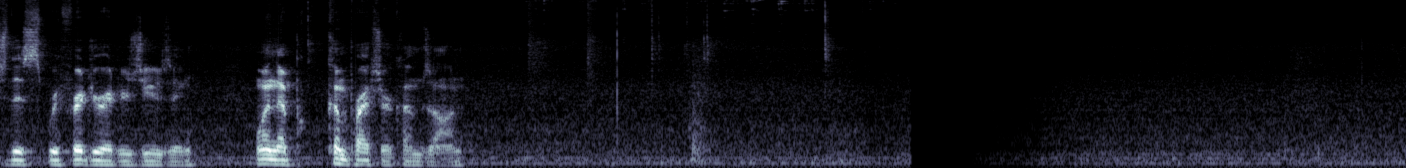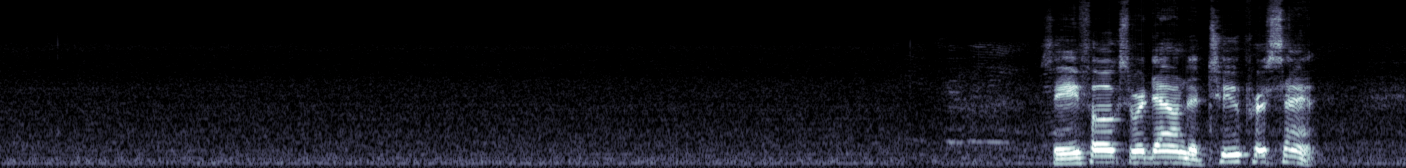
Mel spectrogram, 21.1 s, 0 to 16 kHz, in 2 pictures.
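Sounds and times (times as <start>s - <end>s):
refrigerator compressor hum: 0.0s - 21.0s.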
